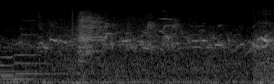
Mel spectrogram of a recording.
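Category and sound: bird, flock of robins calling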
